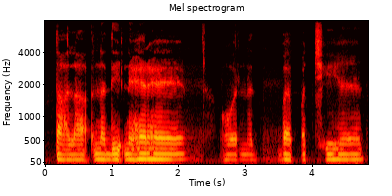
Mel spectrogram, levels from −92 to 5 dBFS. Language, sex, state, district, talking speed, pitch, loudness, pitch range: Hindi, male, Uttar Pradesh, Varanasi, 85 wpm, 110 Hz, -34 LUFS, 105-110 Hz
